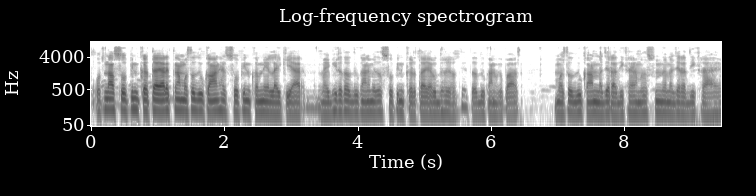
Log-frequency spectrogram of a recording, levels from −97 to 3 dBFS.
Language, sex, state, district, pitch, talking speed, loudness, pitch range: Hindi, male, Chhattisgarh, Balrampur, 115 Hz, 255 wpm, -38 LUFS, 110-125 Hz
